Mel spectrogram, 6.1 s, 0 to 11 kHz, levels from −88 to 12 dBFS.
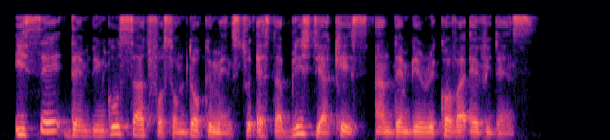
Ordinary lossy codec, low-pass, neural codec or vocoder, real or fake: none; 7.2 kHz; codec, 16 kHz, 16 kbps, FunCodec, trained on LibriTTS, 50 frames a second; fake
